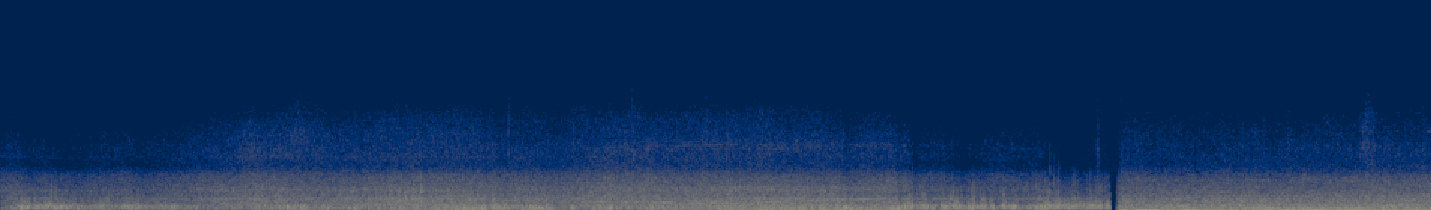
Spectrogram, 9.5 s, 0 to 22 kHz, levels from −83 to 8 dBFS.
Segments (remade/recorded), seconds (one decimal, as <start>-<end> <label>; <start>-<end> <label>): 0.0-2.1 remade; 2.1-7.1 recorded; 7.1-9.5 remade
